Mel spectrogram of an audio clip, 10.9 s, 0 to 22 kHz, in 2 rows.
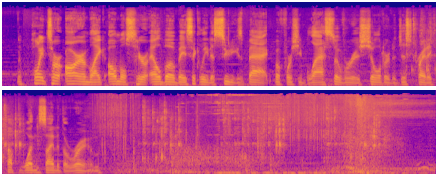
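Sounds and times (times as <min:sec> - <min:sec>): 
speech: 0:00.2 - 0:07.0
many dice rolling and clacking: 0:05.0 - 0:05.9, 0:06.6 - 0:09.6.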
